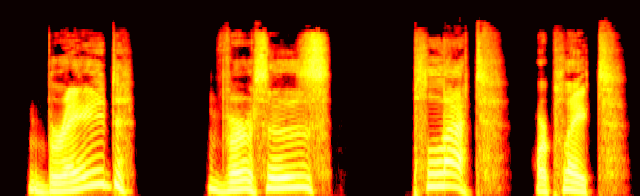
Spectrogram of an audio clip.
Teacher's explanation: they both end with an alveolar, d and t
